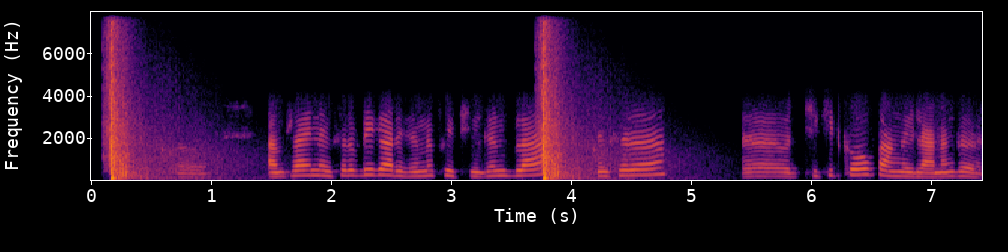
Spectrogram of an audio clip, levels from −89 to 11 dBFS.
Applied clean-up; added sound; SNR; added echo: none; Gunshot, gunfire; -3 dB; none.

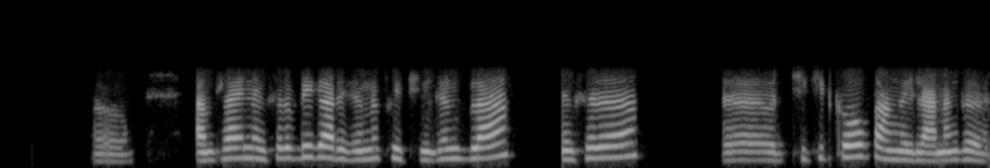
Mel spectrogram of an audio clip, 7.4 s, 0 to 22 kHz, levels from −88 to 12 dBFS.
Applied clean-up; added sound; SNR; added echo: none; none; none; none.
